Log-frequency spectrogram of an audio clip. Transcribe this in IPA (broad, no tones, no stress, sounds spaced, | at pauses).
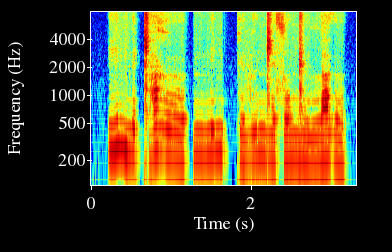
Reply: i nː e ɡ͡ǁ a ɣ ɵ | nː i ŋ ɨ kː e v ɨ ŋ͡ǁ e s o ŋ͡ǁ ʉ lː a ð ɵ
